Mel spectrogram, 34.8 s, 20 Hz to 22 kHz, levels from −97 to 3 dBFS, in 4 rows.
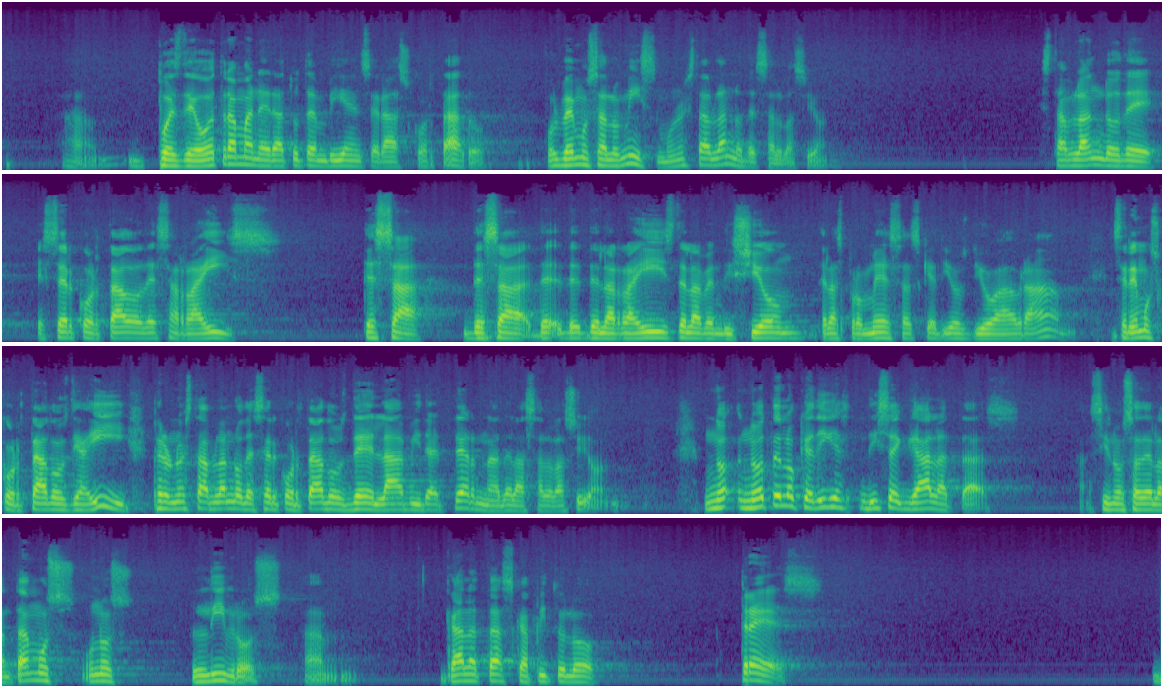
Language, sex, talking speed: English, male, 135 wpm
